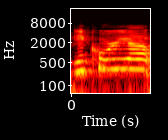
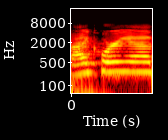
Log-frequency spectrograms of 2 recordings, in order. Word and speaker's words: Ikoria: that correctly Leslie yeah it's a Korea or eye Korea there's two pronunciations of it so basically they've said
